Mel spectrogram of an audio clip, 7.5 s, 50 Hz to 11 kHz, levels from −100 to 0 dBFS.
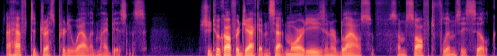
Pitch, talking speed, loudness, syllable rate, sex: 90 Hz, 215 wpm, -24 LUFS, 5.3 syllables/s, male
